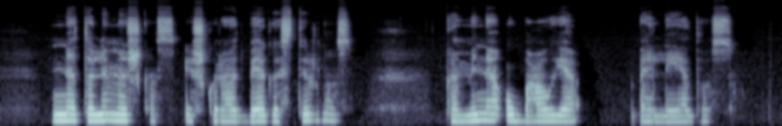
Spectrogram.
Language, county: Lithuanian, Vilnius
